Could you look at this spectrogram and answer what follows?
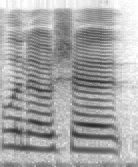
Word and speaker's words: Noscea: Noscea. It isn't, right? Merlwib says it's Noscea, and I stand by Merlwib because, yeah, who wouldn't?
